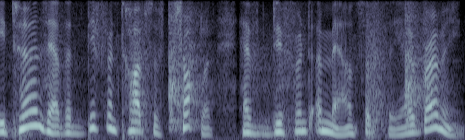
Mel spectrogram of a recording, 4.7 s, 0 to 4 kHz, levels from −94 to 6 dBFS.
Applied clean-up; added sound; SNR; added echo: none; Drawer open or close; 14 dB; none.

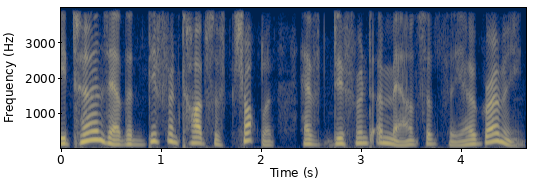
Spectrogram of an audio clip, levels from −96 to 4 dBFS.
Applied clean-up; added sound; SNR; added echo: neural separator model SepFormer WHAM!.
